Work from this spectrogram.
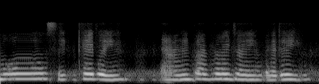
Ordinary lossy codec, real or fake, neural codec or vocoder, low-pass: none; fake; codec, 16 kHz, 0.5 kbps, FreqCodec, smaller model; 7.2 kHz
